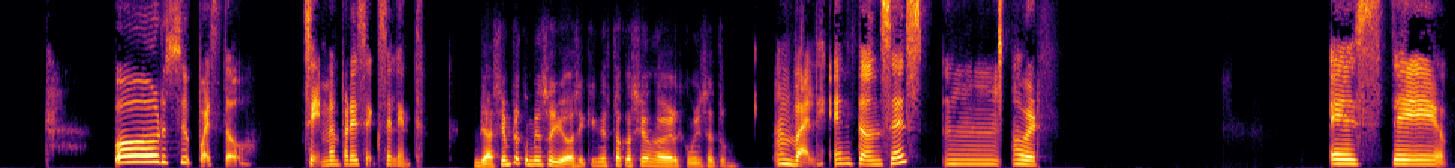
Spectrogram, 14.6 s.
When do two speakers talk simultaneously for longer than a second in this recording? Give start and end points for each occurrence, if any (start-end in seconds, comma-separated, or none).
none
